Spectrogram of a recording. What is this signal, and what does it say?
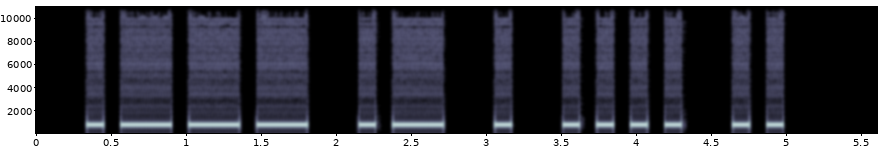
Morse code, heard as a keyed tone, about 10 wpm, 800 Hz. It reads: JAEHI
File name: morse mp3 / revision11 lettres vitesse 10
